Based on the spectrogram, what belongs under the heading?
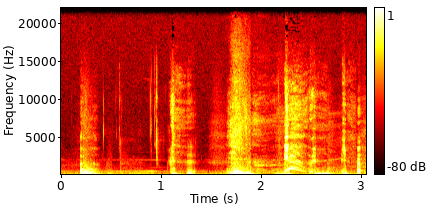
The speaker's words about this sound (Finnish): Nyt yskittää.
